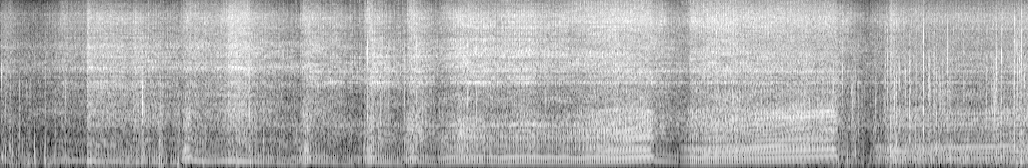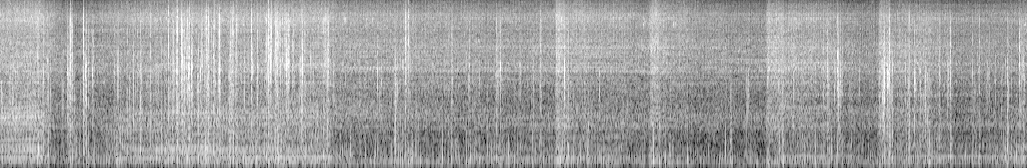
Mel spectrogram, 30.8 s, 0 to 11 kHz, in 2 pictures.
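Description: BSA A65 650 cc parallel-twin engine pulling the motorcycle along, freshly rebuilt and being run in. It climbs in pitch under acceleration, drops back at a gear change about ten seconds in, climbs again and drops near thirteen seconds, then runs more steadily. Wind and wet-road hiss run under it.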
